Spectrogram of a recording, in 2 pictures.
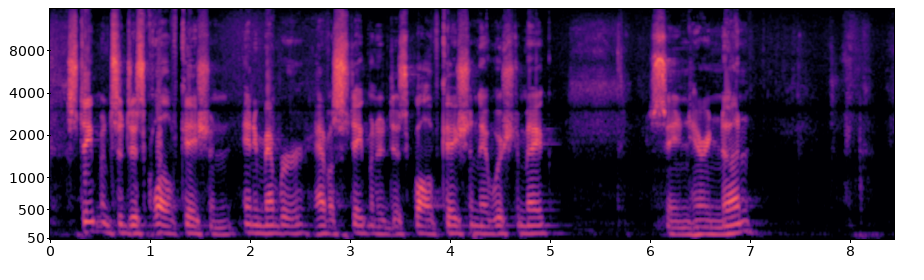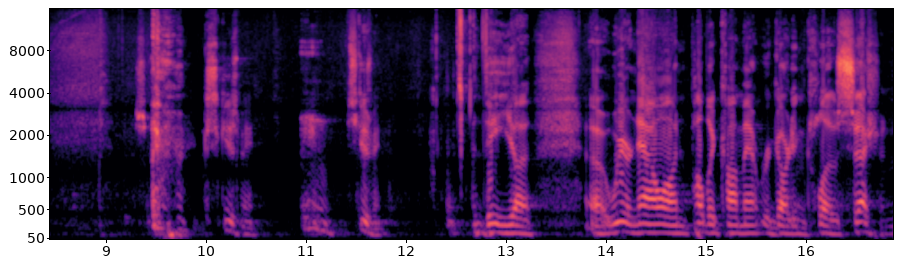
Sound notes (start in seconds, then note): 5.1 breathes steadily; 7.2 pause; 8.4 exhales; 9.3 cough; 10.9 clear throat; 12.2 smacks lips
